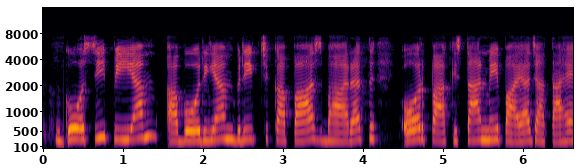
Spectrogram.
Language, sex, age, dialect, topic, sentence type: Hindi, female, 56-60, Garhwali, agriculture, statement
